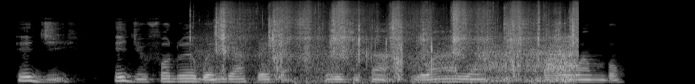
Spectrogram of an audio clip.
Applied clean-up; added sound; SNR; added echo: none; Walk, footsteps; -5 dB; none.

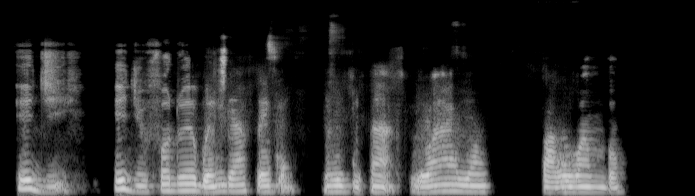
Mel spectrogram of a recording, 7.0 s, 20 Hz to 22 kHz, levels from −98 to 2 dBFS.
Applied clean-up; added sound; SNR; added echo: neural mask model Resemble Enhance denoiser.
